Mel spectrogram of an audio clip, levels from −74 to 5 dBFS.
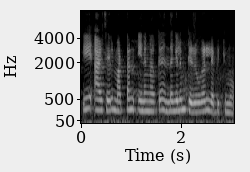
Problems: background sounds at intervals, low volume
